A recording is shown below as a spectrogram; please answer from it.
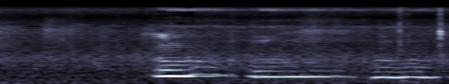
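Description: A woman humming three short notes, starting about a second in, each a little lower than the one before.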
